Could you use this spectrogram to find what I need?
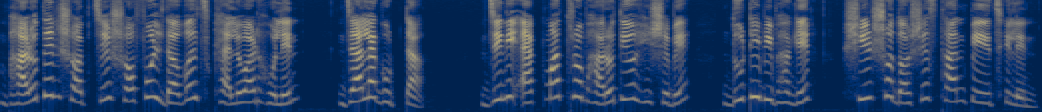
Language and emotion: Bengali, neutral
